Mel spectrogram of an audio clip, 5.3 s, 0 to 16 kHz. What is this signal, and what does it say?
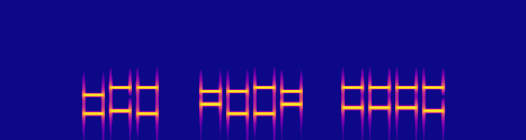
DTMF, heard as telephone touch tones, dialled by machine, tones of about 200 ms. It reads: 163 0230 9996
